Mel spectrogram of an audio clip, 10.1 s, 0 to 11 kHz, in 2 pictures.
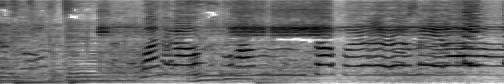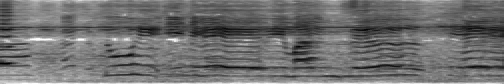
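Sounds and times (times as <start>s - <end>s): children singing together: 6.6s - 10.0s.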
